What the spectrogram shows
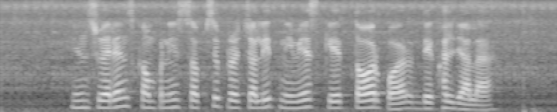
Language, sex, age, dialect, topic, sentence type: Bhojpuri, male, 25-30, Southern / Standard, banking, statement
